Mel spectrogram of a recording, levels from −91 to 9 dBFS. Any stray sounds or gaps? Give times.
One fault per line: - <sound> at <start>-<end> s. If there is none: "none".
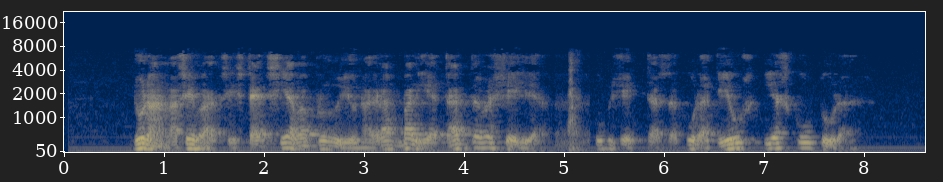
- cough at 5.0-5.2 s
